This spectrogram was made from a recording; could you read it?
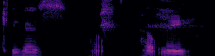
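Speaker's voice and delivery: hushed, low, very quiet murmur. Asking the others for help, in a low voice. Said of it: "very in a in a low voice".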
